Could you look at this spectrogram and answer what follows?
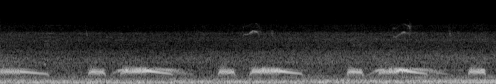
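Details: Spotted dove coo phrases heard as a silver, black-collared decoy dove lures wild ones: short clipped note followed by a longer falling coo, the pattern repeated three times at a steady pace, with faint high chirps and low outdoor rumble.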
